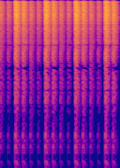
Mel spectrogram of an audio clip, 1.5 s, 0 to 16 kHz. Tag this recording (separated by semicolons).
160bpm; hat; hats; loop; rhythm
